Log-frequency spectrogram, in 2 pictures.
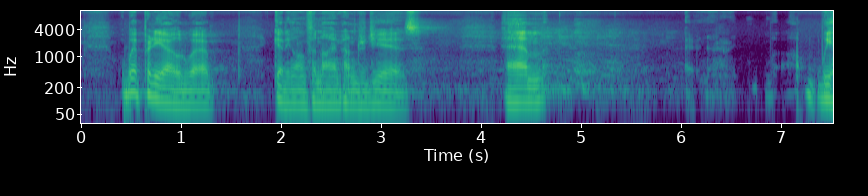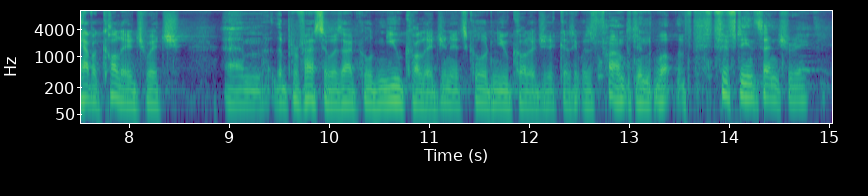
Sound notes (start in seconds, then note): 4.6 laugh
